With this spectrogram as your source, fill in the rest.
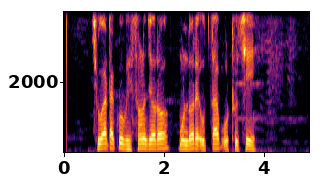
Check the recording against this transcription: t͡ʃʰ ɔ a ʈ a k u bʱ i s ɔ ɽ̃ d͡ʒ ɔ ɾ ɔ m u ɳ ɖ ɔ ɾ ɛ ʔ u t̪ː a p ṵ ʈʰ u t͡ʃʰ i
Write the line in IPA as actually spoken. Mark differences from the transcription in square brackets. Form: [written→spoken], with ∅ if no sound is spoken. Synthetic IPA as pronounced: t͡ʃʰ [ɔ→u] a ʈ a k u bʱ i s ɔ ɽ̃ d͡ʒ ɔ ɾ ɔ m u ɳ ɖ ɔ ɾ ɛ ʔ u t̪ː a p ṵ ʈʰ u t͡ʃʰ i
